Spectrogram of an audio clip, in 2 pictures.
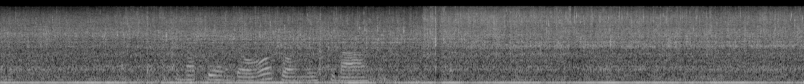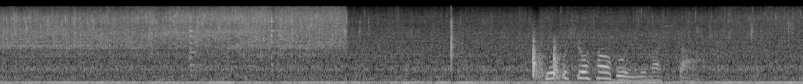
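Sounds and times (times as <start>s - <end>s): peas sizzling in a frying pan: 0.1s - 11.6s
chopsticks turning pods: 9.5s - 11.2s.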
